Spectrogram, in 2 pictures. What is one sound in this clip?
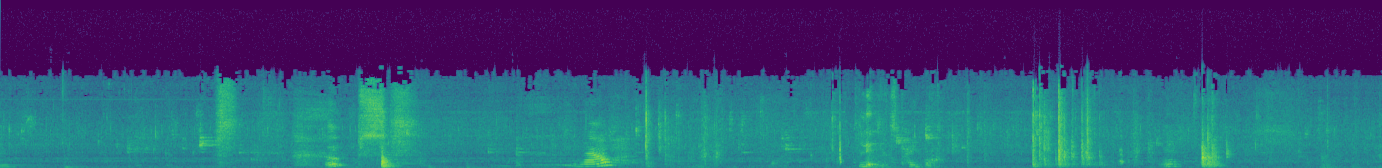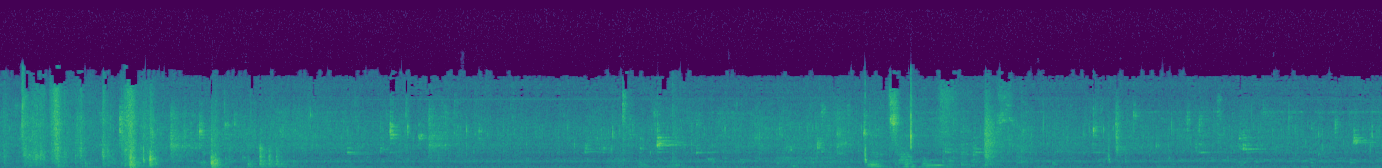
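Glassware clinks and taps.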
